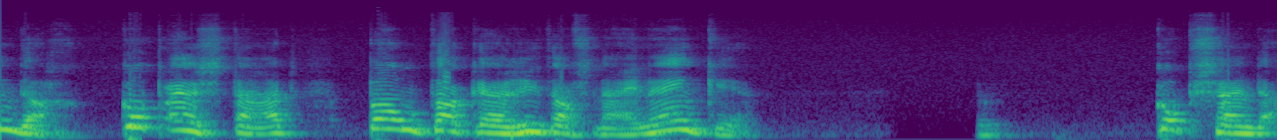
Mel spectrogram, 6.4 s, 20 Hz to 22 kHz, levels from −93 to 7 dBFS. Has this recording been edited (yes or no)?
no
